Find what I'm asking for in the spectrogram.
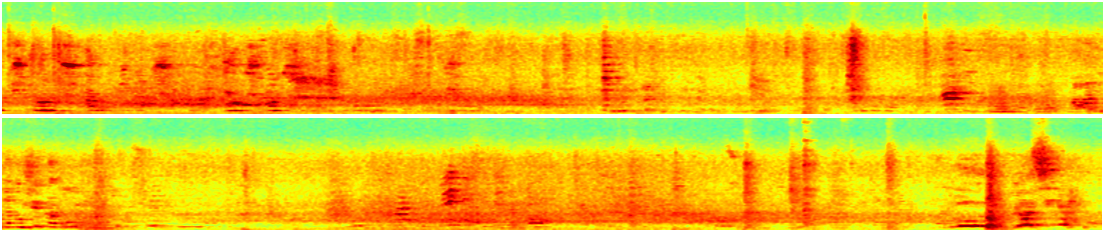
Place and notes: Lithuania, in soviet cars museum
there's old soviet cars museum near Moletai in Lithuania. the cars from it were used in "Chernobyl" series.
